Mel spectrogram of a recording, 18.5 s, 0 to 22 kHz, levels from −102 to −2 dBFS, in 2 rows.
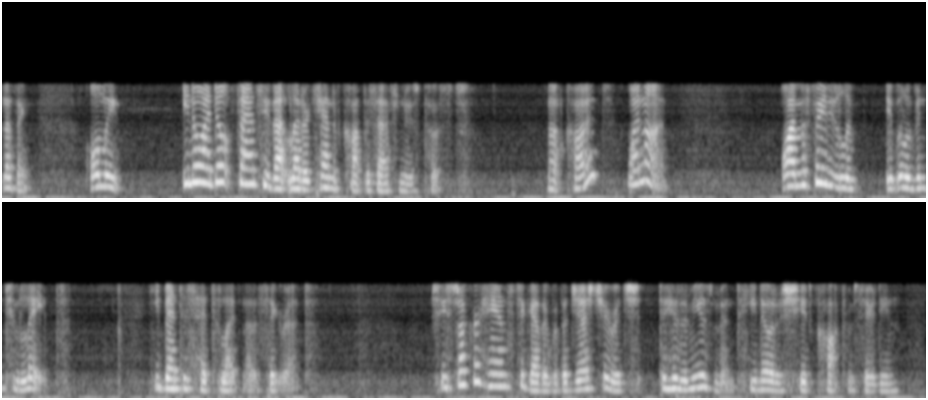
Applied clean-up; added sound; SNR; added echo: none; none; none; reverberation time 0.2 s.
